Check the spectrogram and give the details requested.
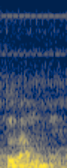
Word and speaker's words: Blum: I always pronounce it Bloom, but apparently it's Blum.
